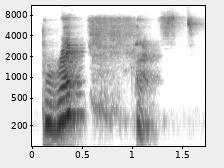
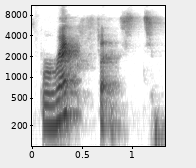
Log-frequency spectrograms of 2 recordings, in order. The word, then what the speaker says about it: breakfast: but it should be breakfast breakfast and the T make sure that you pronounce the terminal T sound so breakfast okay all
